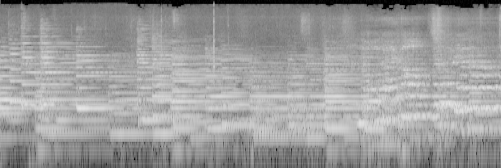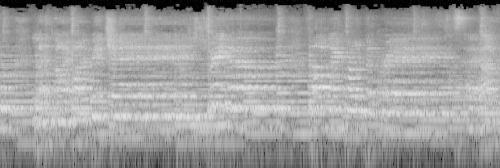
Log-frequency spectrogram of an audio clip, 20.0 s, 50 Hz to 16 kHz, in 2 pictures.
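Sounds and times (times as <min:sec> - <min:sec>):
grand piano accompaniment: 0:00.0 - 0:20.0
voices singing together: 0:07.1 - 0:20.0.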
